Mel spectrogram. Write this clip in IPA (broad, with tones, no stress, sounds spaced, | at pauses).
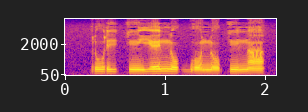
ɾ u˧ ɾ i˧ k ĩ˧ j e˦ n o˧ ɡ͡b o˧ n o˧ k ĩ˦ n ã˦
